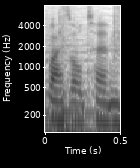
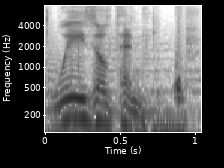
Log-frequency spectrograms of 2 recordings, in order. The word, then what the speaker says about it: Weaselton: of wesselton in Frozen Judy even mispronounces his name as wesselton in the film what were you gonna do with those night howlers wesleton it's weaselton the Duke of weasel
